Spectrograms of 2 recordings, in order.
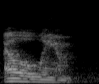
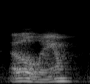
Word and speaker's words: El Olam: How do I say it? El Olam. – It sounds like you said, hello, lamb. – El Olam. – That's like, you just switched to Southern on me.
